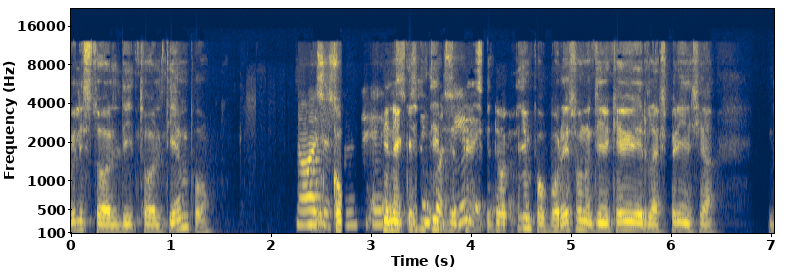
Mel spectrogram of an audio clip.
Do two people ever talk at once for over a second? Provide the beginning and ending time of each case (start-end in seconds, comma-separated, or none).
2.4-4.2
